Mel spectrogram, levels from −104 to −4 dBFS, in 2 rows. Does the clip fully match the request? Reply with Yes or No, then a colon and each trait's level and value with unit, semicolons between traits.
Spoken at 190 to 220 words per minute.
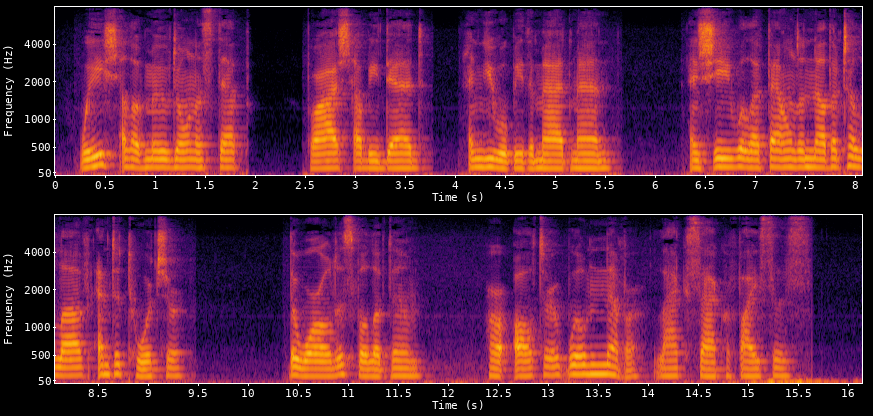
No: average, 150 wpm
